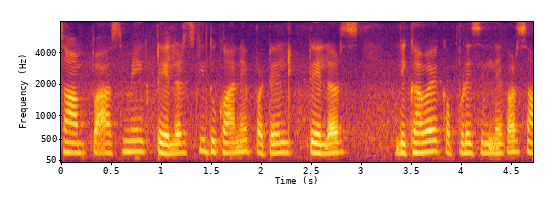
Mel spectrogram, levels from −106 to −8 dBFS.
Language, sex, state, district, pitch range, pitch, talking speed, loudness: Hindi, female, Bihar, Saharsa, 200-220 Hz, 210 Hz, 230 wpm, -16 LUFS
